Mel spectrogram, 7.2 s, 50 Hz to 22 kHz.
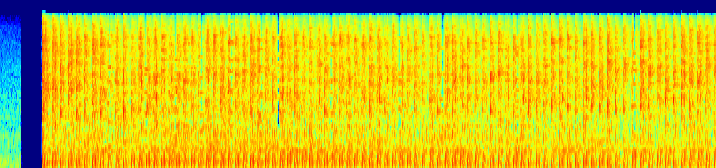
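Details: Rebuilt Kohler Command 20 hp engine, revived after a thrown rod and flood damage, 150 psi compression, refueled and run on the bench: loud, rapid, even firing at steady speed without misses or knocks; normal running.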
